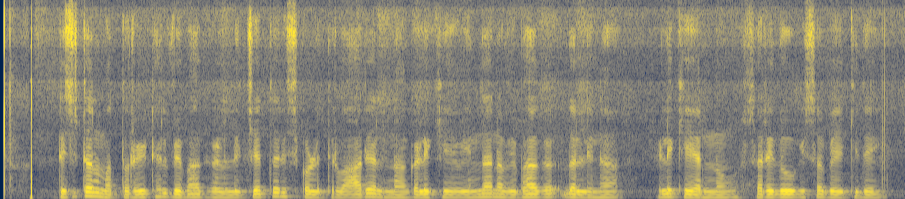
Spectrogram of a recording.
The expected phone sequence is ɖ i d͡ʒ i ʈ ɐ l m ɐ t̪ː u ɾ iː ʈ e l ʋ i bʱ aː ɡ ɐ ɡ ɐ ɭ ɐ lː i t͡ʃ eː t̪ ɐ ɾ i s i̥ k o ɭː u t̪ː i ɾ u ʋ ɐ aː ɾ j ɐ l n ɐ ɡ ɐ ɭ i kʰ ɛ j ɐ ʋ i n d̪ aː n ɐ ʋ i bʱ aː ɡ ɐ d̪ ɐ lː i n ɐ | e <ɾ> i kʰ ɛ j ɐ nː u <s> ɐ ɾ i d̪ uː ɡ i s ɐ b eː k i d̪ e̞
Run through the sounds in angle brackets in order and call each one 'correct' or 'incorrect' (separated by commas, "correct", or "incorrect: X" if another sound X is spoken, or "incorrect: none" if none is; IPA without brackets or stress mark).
incorrect: ɭ, correct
